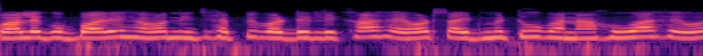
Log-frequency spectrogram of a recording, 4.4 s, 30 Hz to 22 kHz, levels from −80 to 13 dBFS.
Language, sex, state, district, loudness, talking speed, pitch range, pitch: Hindi, male, Punjab, Fazilka, -16 LUFS, 245 wpm, 260-275 Hz, 265 Hz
